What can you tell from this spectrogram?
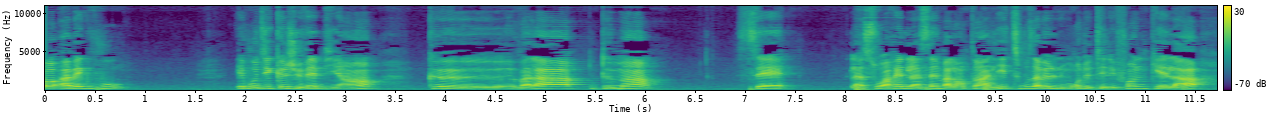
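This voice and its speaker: Woman vlogger, higher-pitched voice, lively laughing storyteller with excited outbursts. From Africa. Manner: animated, laughing, bursts into excited exclamations. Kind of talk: casual vlog storytelling.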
